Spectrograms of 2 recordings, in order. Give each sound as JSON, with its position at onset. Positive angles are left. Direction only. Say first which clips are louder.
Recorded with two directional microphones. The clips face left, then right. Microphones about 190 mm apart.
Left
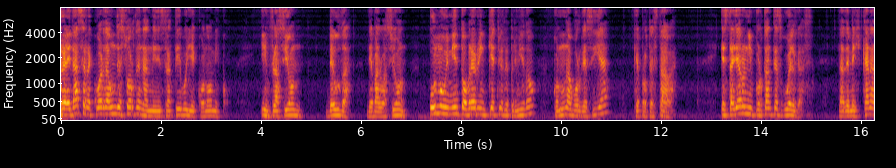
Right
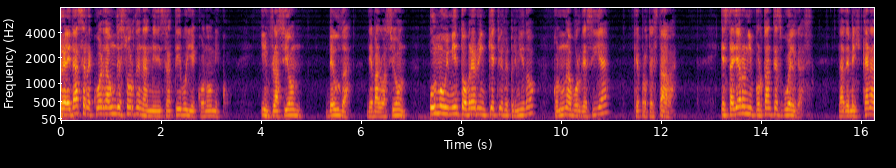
{"t": 0.0, "sound": "a man's voice", "louder": "right 2 dB", "side_deg": -35}
{"t": 3.9, "sound": "a man's voice", "louder": "right 3 dB", "side_deg": -35}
